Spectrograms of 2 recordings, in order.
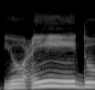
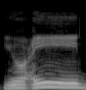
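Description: First: یعید chanted slowly as "yu'iidu" with brief final "u"; short final vowel. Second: یعید chanted slowly as "yu'iiduu" with held final "uu"; long final waw. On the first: Teacher models damma, یعید with short ending. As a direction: keep the end of یعید to one beat. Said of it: "ضمه یه ضربی کوتاه". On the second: Teacher models madd, یعید with drawn-out ending. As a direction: stretch the end of یعید over two beats. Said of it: "واو مدی دو ضربی به صورت". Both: Shown as a demonstration.

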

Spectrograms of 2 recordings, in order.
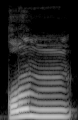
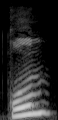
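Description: First: Sung, «قم» as long, sustained "qum"; sung, whole-word reading. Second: Short «قم», much higher and rising; segmented reading. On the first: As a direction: chant «قم», lingering on the m. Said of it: "هم کلمه خوانیش و پیوسته خوانیش". (sung, «قم» پیوسته و کشیده) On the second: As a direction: lift «قم» as a brief "qum". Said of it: "هم بخش خوانیش". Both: Shown as a demonstration.

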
